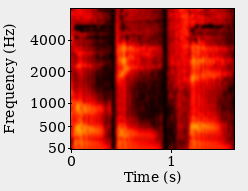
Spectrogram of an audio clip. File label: "korithe", concat syllables; Affixing experiment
